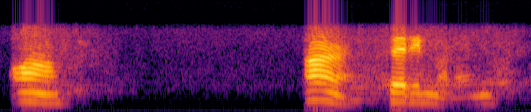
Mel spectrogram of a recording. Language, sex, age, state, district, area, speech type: Tamil, female, 30-45, Tamil Nadu, Ranipet, urban, conversation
